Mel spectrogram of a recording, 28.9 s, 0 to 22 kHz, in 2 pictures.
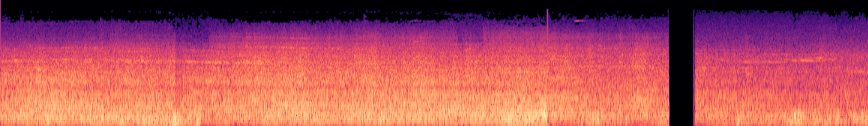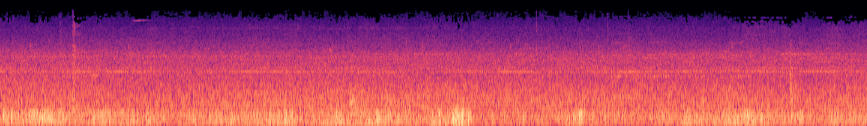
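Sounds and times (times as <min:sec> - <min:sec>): distant jet rumble: 0:00.0 - 0:28.9.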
